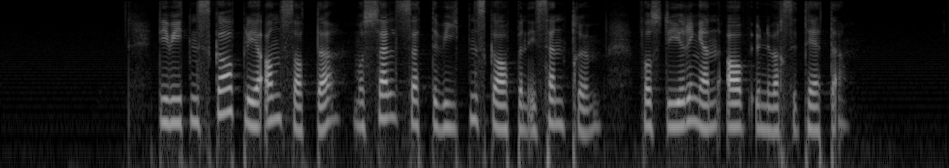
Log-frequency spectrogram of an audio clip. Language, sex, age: Norwegian, female, 24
